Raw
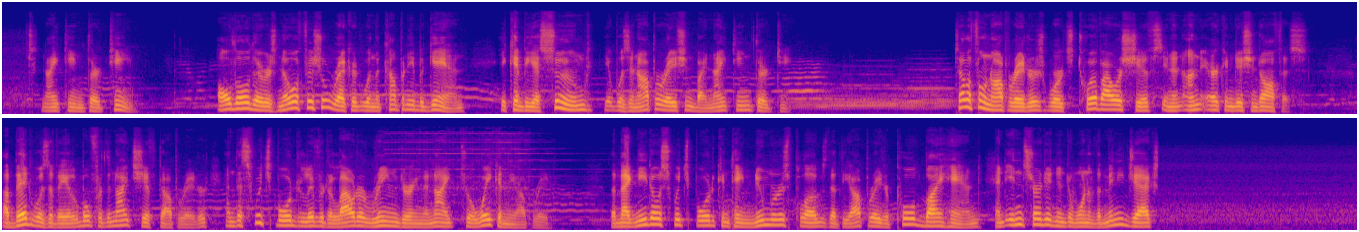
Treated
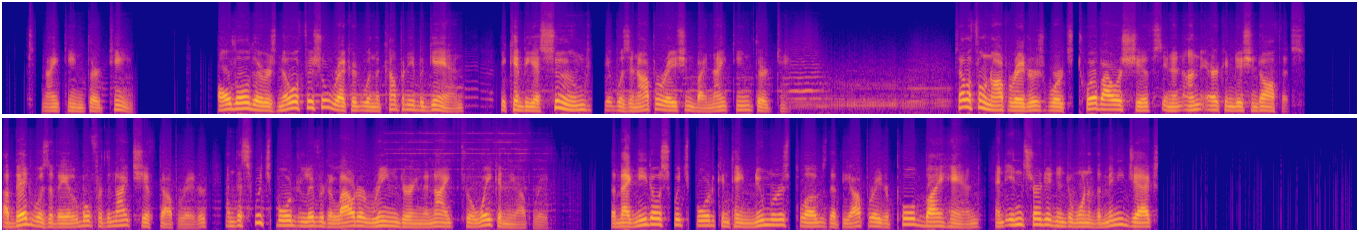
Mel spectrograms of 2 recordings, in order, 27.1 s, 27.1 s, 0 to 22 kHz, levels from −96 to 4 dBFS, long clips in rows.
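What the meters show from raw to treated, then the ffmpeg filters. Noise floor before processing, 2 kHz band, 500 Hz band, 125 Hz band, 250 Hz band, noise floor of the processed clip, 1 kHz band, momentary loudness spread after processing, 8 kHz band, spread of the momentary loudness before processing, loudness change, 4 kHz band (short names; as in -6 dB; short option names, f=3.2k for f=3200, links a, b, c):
-54 dBFS, +2.5 dB, +3.0 dB, +3.0 dB, +3.0 dB, under -85 dBFS, +3.0 dB, 11 LU, +2.5 dB, 16 LU, +3.0 dB, +2.5 dB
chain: -filter_complex "[0:a]asplit=2[a][b];[b]acontrast=56,volume=2dB[c];[a][c]amix=inputs=2:normalize=0,aeval=exprs='sgn(val(0))*max(abs(val(0))-0.0188,0)':c=same,volume=-7dB"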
